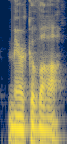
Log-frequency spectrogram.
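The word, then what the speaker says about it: Merkavah: see by the way Hebrew grammar requires pronouncing the B as a V so we say Merkava we're going to approach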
